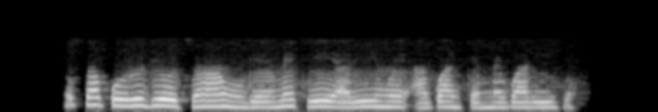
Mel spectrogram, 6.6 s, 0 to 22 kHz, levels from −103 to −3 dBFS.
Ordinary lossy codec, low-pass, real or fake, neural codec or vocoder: none; 5.4 kHz; real; none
